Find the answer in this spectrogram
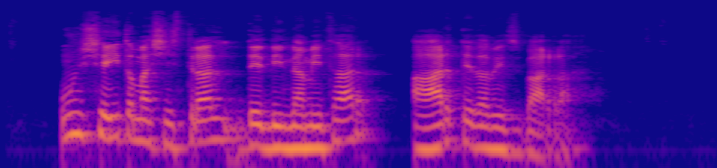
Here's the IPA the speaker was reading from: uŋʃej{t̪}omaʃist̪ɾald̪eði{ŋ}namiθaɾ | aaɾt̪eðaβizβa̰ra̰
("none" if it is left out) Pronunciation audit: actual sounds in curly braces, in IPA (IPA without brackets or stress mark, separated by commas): t̪, none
